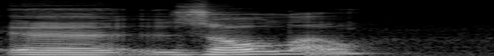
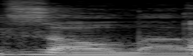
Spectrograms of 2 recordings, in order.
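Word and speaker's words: Xolo: I think you pronounce it Zolo. Zolo Maraduena. – I'm not going to try, because I don't want to seem like an asshole. But... – my name is Xander. It's spelt with an X. His name is spelt with an X, so I'm going to go with Zolo.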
